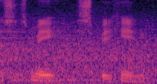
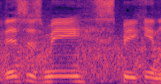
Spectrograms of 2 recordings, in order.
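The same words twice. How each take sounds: First: The voice is quieter than normal. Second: The voice is louder than normal. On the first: "speaking more quietly than I normally do" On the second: "speaking louder than I normally do"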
